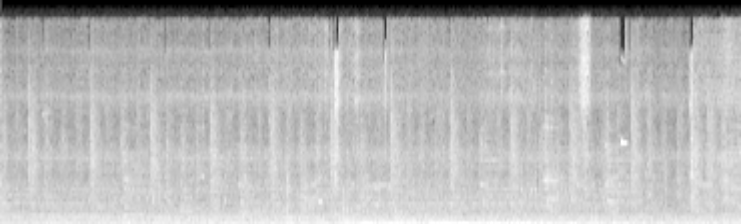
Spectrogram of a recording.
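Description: A car rolling slowly into a mall parking spot, its steady engine rumble and road noise filling the scene, swelling slightly toward the middle before holding level.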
